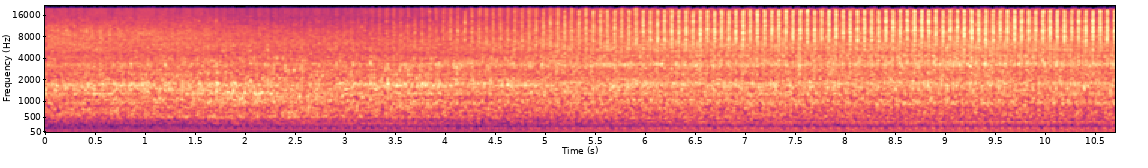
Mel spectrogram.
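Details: Caterpillar C-15 diesel, first start after a full overhaul: even idle with a smooth low rumble and light regular clatter, no knocks or vibration. Good oil pressure. Normal idle.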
